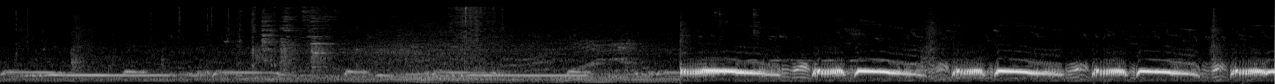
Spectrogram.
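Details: A cuhu, a barbary dove and spotted dove cross, calls in the ngoar nguku style. Quieter, flat coos come first, then a run of loud, pulsing coos repeated roughly every second and a half.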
